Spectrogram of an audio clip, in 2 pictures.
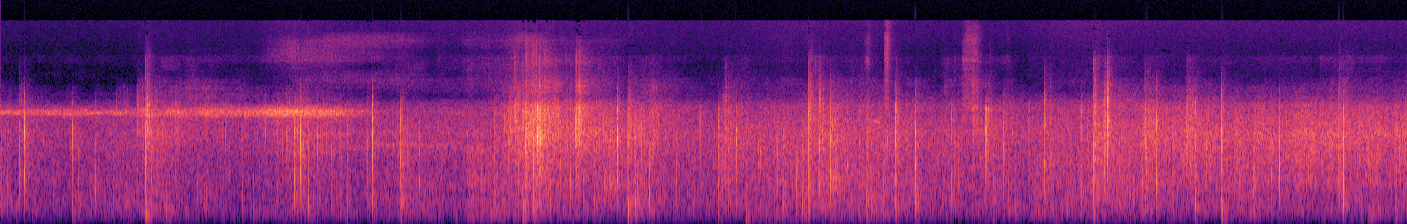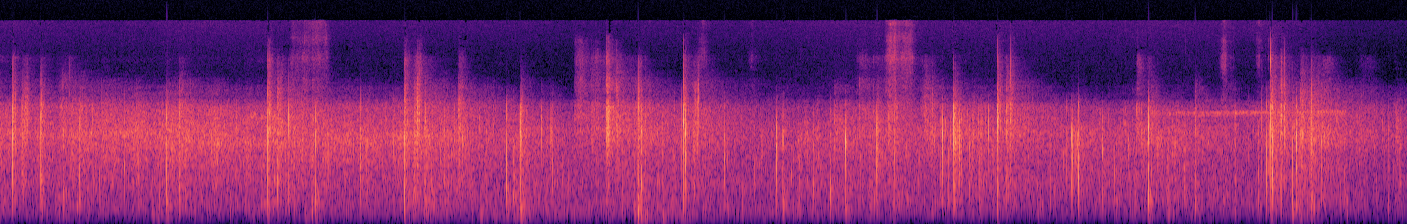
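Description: Many firecrackers and aerial fireworks going off at once across a wide area: a dense, continuous crackle with frequent sharp bangs overlapping, and a high steady whistle for the first three seconds or so.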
